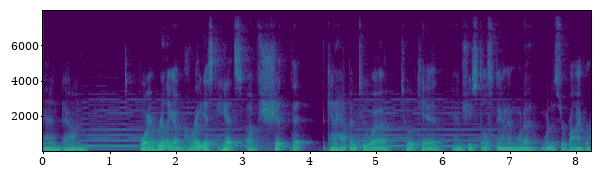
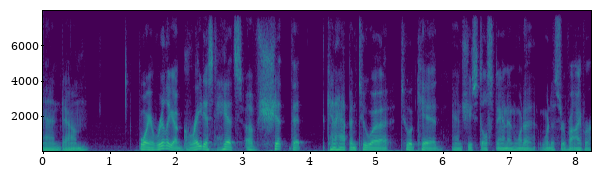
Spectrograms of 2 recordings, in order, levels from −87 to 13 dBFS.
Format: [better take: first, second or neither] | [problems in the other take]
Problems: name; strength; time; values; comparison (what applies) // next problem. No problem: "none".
second | background sound (Bowed string instrument); 18 dB below the speech // room echo; dies away in 0.5 s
